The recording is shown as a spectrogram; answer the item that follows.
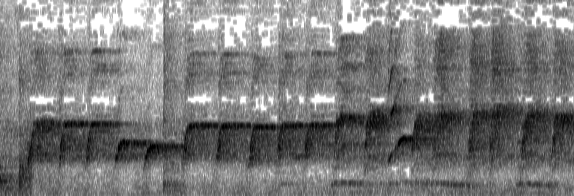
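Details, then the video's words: Greater green leafbird song for coaxing a rarely singing bird: crisp repeated chirps delivered in stepped series, dropping then rising again, with a faint lower whistle behind. "PANCINGAN CUCAK IJO ANDA YANG JARANG BUNYI"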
